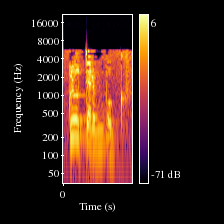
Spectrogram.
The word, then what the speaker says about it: Clutterbuck: que es Alan Clutterbuck, se escribe Clutterbuck, ¿sí? Se pronuncia Clutterbuck, ¿sí?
